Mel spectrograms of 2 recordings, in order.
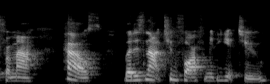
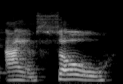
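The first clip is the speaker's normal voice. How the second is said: ordinary talk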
